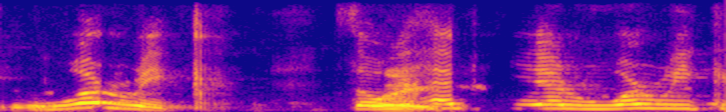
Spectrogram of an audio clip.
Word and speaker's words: Warwick: the estate absolutely so it's warwick second w is silent okay warwick so we have here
